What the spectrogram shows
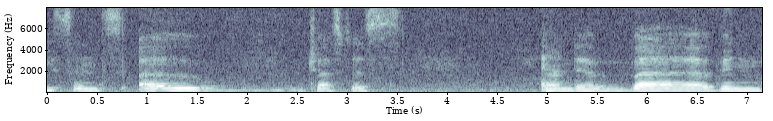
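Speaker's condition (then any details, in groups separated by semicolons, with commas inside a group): Cerebral palsy; from birth, weak right side, muscle spasms; medical cannabis for spasticity; stutter-like speech spasms from muscle spasms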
